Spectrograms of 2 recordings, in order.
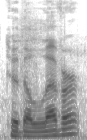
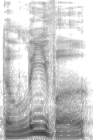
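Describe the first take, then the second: First: Lever is said in a non-British accent. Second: Lever is said in a British accent.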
